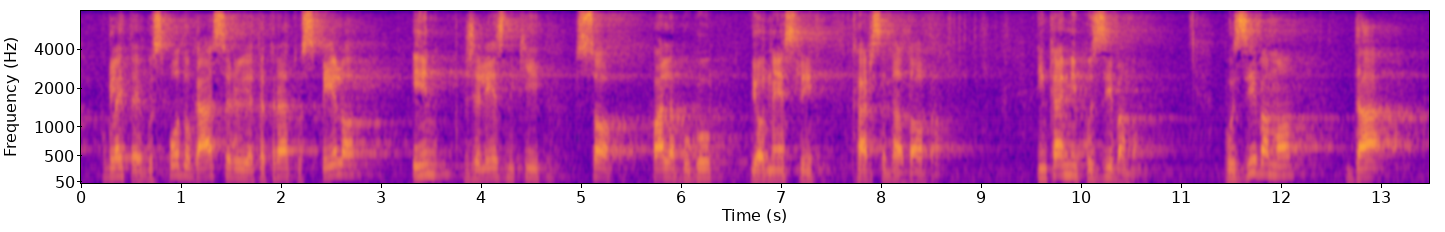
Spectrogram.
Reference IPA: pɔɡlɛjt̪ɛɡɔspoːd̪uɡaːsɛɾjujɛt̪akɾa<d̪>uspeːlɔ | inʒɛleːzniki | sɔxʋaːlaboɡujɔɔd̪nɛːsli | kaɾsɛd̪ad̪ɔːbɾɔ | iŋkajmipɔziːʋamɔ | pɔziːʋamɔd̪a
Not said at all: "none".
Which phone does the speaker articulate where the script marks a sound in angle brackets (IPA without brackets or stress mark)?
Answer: t̪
